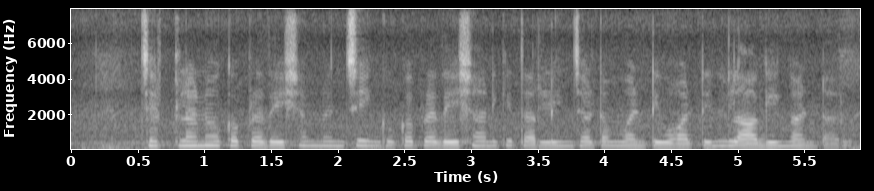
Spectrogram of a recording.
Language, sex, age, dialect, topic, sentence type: Telugu, female, 18-24, Southern, agriculture, statement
